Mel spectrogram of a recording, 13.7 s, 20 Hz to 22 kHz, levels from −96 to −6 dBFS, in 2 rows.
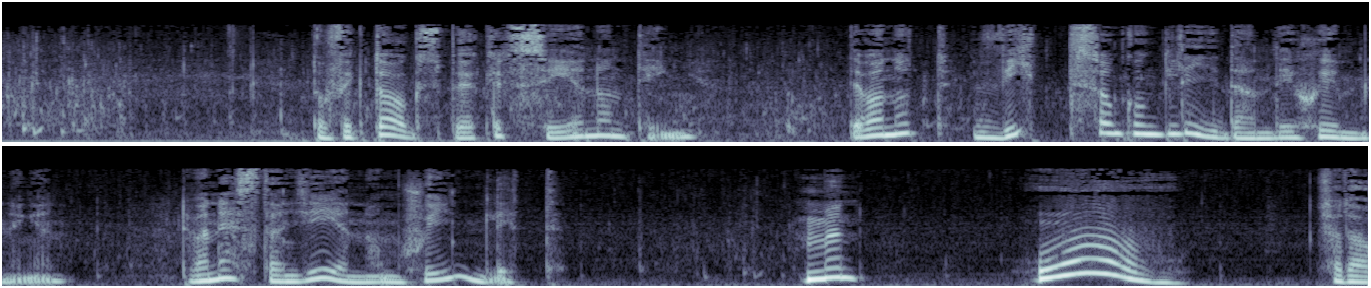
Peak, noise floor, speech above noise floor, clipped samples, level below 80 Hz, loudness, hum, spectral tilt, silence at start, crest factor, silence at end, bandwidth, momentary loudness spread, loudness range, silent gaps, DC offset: -6 dBFS; -58 dBFS; 34 dB; under 0.1%; -52 dBFS; -25 LUFS; none; -5.5 dB/octave; 0 s; 20 dB; 0 s; 11.5 kHz; 19 LU; 4 LU; none; under 0.1%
